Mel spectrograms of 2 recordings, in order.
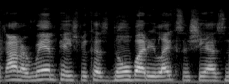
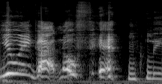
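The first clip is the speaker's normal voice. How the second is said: higher, louder, laughing mid-line; laughing insult; 9 semitones higher, 4 dB louder, faster than usual. Retold or imitated. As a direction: crack up while repeating the jab. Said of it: "She was like".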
